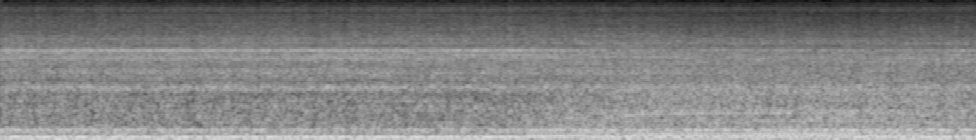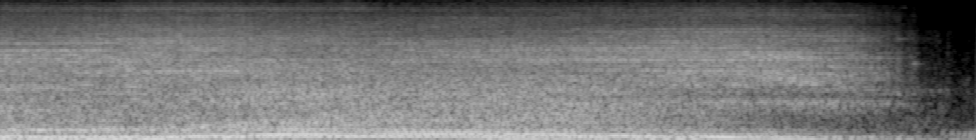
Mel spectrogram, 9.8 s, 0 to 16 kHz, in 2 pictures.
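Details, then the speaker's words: 1968 Ford F100 during 4-barrel carburetor conversion and timing chain work: idle hunts up and down with a loping, uneven beat instead of settling; rough running traced to a thumb-size vacuum leak hole. "is an issue with a vacuum leak somewhere crazy we figured out where our vacuum leak was coming from didn't we old man yeah about a thumb size hole"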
